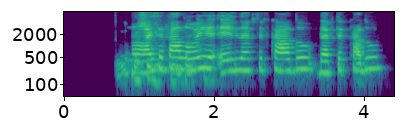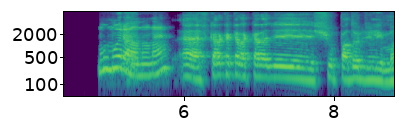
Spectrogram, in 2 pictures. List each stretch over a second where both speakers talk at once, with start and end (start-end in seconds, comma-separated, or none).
0.8-2.0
